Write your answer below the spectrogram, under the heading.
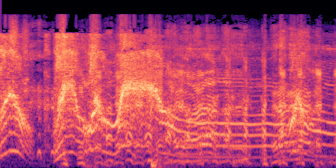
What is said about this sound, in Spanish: Su naturaleza es miau, pero se crió con perro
